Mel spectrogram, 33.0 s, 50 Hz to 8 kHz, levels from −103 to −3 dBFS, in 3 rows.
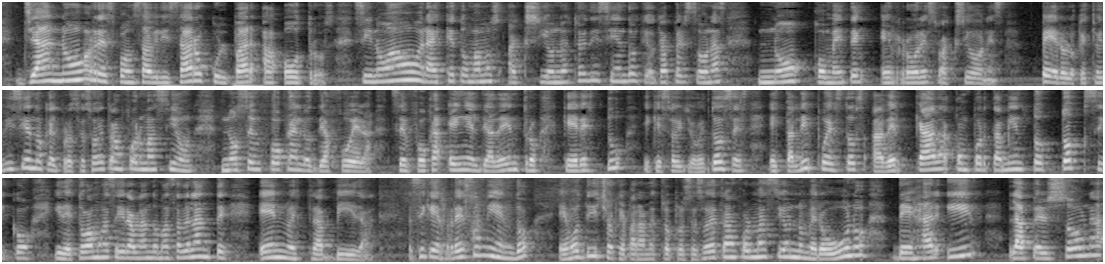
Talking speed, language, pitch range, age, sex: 165 wpm, Spanish, 180-235 Hz, 40-59, female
